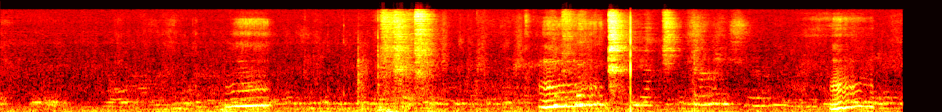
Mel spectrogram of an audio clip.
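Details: Domestic cat snoring indoors, each breath a nasal, rising snore repeating roughly every three to four seconds, with a few brief noisy rustles between breaths.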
